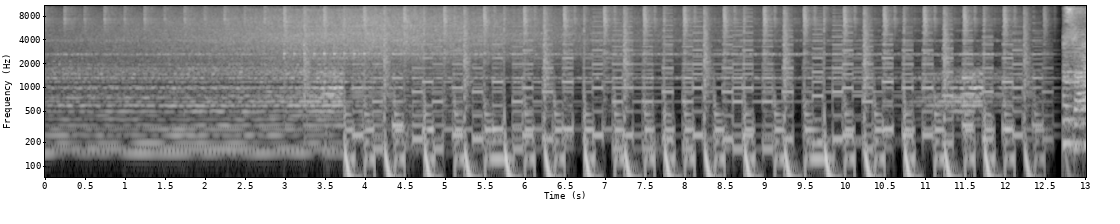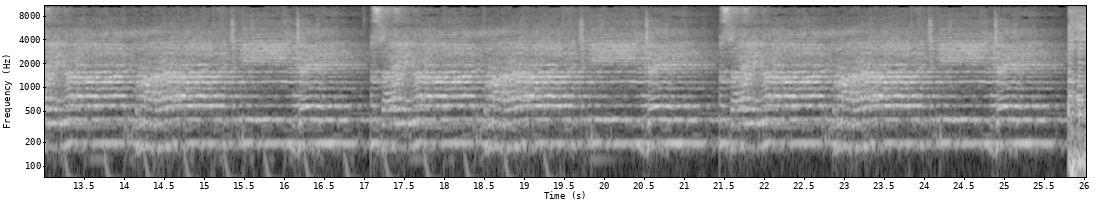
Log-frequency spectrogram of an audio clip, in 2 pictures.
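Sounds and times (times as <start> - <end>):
loud theme music: 0.0 - 12.7
rhythmic music: 0.0 - 12.8
devotional chant over drone: 12.8 - 25.8.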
